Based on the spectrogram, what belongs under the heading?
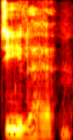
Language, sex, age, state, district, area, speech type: Punjabi, male, 18-30, Punjab, Fatehgarh Sahib, rural, spontaneous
